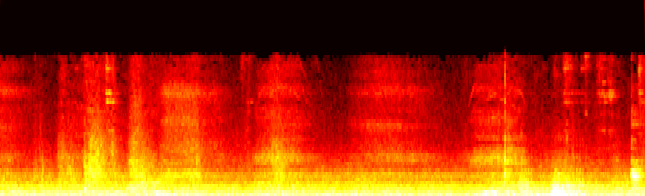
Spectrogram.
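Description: Faint showroom room tone and handling noise from a camera being carried around a parked motorcycle, with a brief louder sound near the end.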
